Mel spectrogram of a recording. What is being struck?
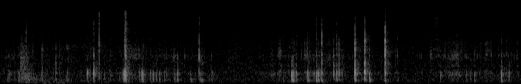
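Plastic paddle hair brush.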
